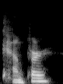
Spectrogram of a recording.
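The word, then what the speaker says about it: Quimper: I moved here 1 day trip to a city called Camper. It's the pronunciation on French.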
